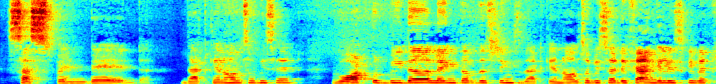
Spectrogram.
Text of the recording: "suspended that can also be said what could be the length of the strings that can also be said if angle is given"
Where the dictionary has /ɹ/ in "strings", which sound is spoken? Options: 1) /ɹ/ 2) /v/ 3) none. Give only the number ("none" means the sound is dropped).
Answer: 3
